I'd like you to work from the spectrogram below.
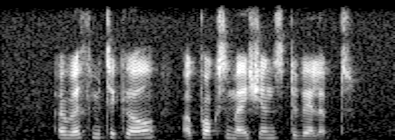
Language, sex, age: English, female, 18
